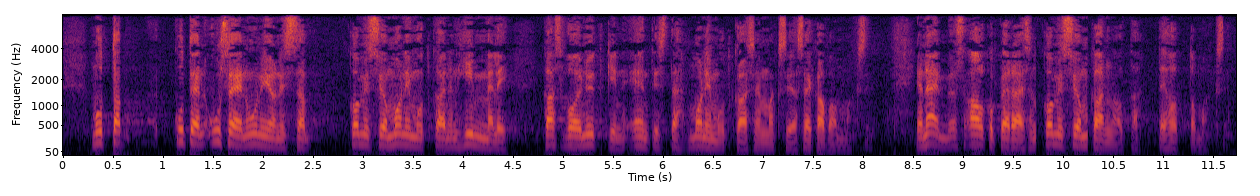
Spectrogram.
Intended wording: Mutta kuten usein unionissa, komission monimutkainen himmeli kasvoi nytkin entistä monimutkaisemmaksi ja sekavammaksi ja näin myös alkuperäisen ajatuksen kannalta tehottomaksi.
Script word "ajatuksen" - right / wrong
wrong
